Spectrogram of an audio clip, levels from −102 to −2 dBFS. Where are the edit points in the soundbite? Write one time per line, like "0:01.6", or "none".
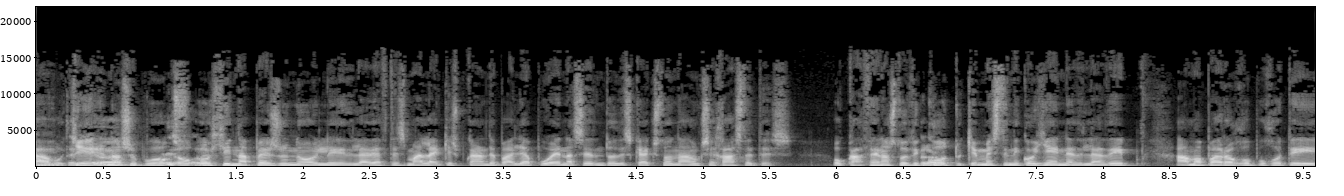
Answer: none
